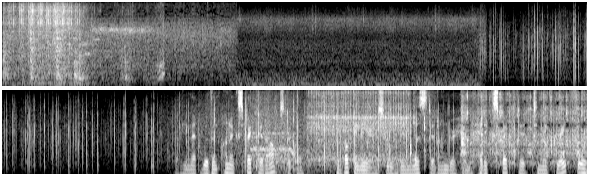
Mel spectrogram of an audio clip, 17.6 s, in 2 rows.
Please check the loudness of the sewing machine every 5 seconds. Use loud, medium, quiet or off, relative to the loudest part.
loud, off, loud, loud.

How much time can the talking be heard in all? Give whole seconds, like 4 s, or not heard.
6 s.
